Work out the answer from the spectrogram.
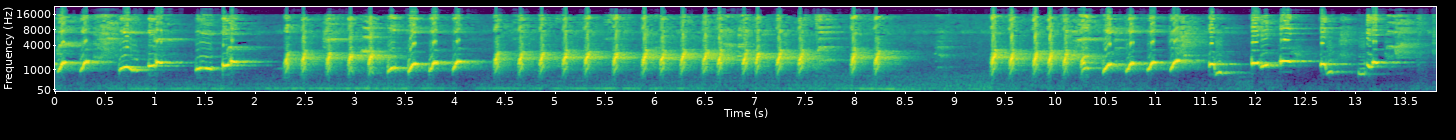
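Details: Straw-headed bulbul song from a cave said to be haunted: warbling, slurred whistles, then long fast trains of clear repeated notes, a short quiet gap, and more rapid bursts ending in bubbling descending phrases.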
